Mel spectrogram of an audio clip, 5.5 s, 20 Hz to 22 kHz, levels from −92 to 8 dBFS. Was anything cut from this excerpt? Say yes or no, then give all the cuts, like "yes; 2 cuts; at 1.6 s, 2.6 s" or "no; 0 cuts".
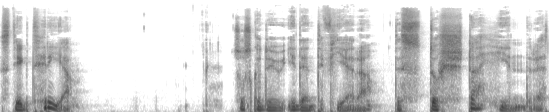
yes; 1 cut; at 2.2 s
